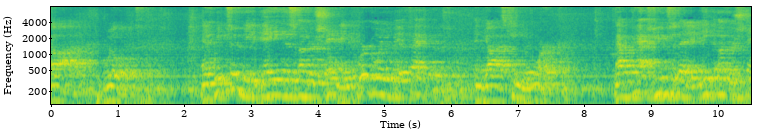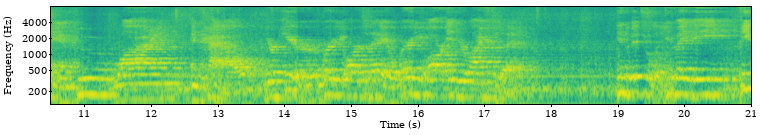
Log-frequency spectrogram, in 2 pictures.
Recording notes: Apologies for the unusually poor audio quality! Apologies for the poor sound quality today!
